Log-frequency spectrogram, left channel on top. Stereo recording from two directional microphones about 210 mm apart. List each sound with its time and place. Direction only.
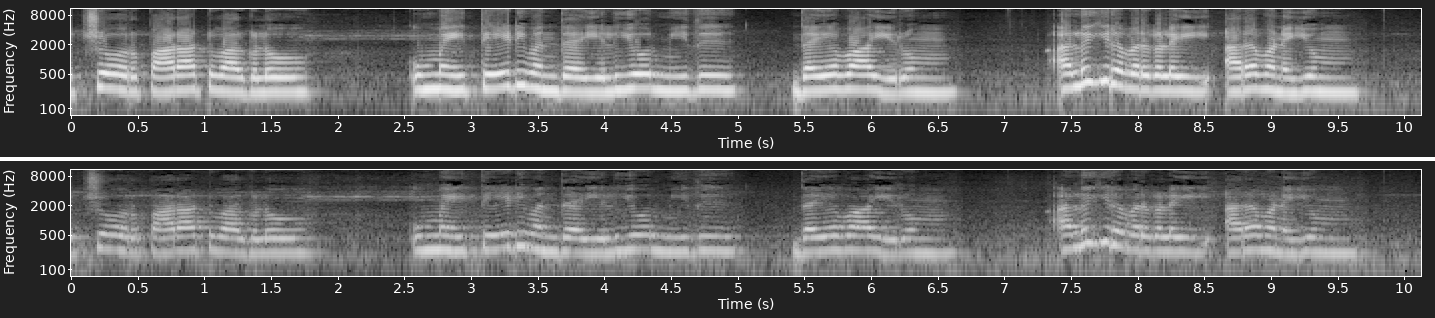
0.2 s a woman's voice: 50° left (ahead or behind)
